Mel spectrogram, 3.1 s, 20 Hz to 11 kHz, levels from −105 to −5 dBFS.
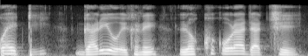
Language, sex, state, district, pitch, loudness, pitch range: Bengali, male, West Bengal, Alipurduar, 145 Hz, -14 LUFS, 135-170 Hz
